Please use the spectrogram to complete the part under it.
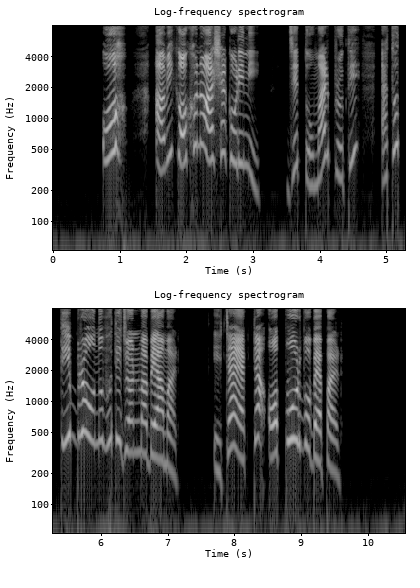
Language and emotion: Bengali, surprised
